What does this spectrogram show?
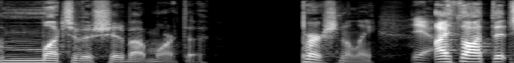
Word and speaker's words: Martha: Actual Martha, I keep saying Martha because that's just the... Yeah, it's how it's pronounced.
